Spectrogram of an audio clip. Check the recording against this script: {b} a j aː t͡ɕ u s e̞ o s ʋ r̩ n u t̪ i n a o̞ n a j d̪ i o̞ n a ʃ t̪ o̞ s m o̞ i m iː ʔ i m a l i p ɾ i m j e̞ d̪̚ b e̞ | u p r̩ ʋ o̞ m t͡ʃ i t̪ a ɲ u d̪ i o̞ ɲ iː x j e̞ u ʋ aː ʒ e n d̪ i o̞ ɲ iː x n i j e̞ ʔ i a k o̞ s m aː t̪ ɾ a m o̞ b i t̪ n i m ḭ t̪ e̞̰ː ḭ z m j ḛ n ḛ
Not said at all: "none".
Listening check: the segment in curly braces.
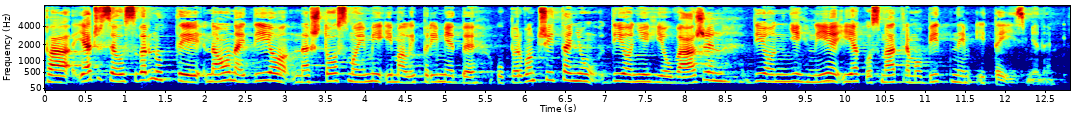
p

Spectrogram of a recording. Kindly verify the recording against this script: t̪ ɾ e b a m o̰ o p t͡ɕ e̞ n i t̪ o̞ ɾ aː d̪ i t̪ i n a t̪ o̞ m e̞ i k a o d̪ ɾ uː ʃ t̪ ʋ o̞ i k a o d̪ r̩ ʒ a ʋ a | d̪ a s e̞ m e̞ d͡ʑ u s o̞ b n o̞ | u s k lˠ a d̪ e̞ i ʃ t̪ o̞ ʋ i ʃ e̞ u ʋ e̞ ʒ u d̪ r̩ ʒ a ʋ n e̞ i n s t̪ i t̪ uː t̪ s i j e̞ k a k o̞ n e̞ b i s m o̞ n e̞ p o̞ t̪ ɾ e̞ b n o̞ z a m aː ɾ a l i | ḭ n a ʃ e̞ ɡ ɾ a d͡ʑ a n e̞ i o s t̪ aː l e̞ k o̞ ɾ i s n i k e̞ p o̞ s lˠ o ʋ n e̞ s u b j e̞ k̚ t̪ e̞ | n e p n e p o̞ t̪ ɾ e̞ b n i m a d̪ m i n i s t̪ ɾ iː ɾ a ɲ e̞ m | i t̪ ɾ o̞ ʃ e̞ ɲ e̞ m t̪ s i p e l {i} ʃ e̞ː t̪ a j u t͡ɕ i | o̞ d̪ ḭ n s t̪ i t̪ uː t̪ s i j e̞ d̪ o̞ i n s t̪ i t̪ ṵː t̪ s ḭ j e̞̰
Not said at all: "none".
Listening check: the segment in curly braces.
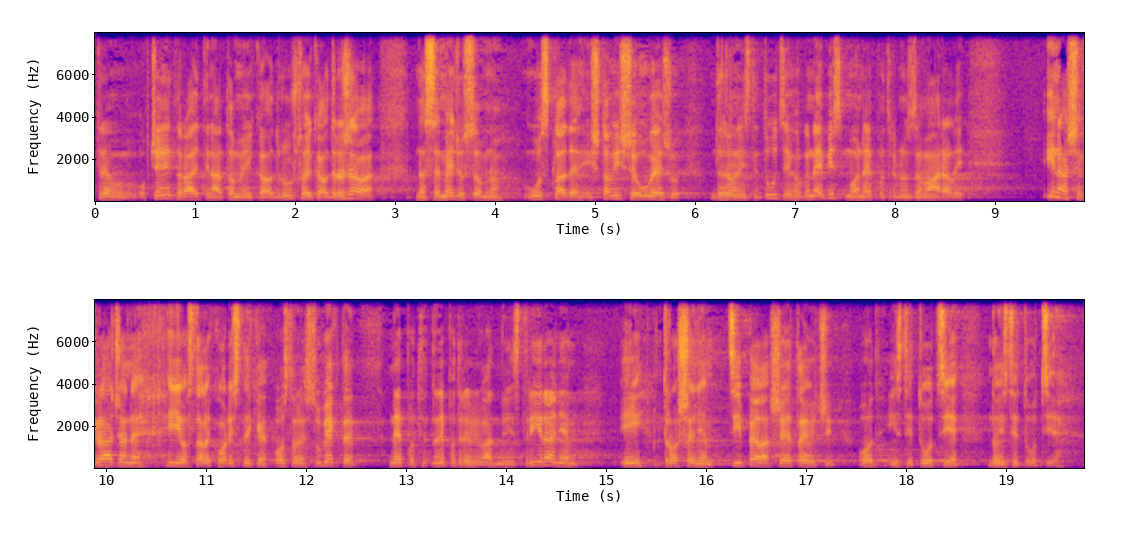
a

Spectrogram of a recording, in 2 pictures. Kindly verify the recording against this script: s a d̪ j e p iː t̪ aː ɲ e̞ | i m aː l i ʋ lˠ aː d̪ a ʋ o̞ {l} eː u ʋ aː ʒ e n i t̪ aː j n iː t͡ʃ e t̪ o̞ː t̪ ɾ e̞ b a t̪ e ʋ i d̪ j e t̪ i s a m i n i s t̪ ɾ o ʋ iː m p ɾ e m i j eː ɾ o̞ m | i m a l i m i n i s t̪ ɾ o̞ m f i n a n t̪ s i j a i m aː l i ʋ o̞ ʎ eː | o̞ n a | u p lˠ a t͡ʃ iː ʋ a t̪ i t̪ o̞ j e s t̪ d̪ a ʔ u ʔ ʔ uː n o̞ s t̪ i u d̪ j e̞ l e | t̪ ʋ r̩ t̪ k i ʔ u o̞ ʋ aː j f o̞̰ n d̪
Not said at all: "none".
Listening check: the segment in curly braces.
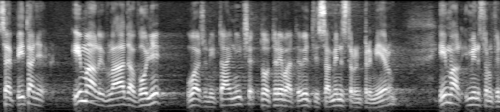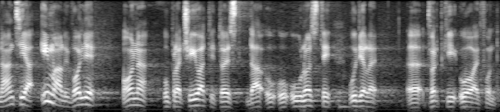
ʎ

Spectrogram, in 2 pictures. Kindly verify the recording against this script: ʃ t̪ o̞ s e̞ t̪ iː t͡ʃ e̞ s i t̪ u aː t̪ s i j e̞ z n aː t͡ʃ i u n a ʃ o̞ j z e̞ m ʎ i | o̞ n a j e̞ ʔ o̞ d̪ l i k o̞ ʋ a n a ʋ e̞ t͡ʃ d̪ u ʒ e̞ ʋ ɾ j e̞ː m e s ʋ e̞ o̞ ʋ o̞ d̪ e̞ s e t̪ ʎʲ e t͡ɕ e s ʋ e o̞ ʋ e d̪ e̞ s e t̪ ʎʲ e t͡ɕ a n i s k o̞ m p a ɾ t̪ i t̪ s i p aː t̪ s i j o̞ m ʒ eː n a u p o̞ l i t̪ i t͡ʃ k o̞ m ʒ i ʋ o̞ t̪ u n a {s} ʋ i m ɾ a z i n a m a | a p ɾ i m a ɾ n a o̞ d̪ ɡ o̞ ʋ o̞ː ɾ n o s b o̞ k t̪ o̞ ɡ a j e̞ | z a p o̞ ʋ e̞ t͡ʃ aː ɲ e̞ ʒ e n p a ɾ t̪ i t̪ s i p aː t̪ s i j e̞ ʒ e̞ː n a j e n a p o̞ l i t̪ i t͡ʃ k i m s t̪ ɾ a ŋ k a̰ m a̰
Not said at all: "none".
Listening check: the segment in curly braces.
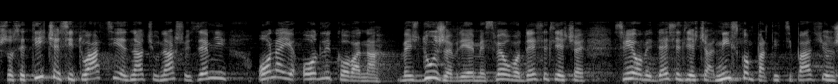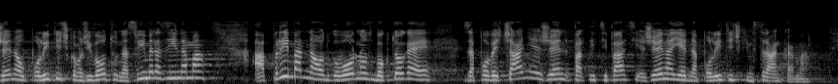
s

